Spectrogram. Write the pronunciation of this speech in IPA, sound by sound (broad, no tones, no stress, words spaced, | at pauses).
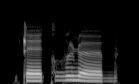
ʈɛko̤l ɳœb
